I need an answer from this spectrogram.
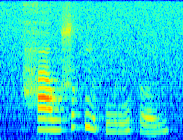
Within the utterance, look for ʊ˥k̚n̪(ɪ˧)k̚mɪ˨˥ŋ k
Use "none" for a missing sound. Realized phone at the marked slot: ɪ˨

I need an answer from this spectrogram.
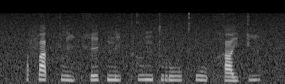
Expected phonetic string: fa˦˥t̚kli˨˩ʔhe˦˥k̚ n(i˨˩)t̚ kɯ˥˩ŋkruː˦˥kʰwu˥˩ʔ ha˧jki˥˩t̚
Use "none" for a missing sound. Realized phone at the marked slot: i˨˩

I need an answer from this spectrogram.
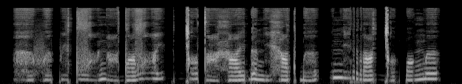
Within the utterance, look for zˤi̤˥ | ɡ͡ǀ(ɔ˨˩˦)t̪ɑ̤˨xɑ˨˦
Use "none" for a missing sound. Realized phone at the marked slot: ɔ˥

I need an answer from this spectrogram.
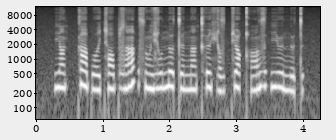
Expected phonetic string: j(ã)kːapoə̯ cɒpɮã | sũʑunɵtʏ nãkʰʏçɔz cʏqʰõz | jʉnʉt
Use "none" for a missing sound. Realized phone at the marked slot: ã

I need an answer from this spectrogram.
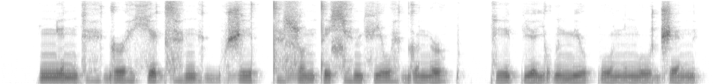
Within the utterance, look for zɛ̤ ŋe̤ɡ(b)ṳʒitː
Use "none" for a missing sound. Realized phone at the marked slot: b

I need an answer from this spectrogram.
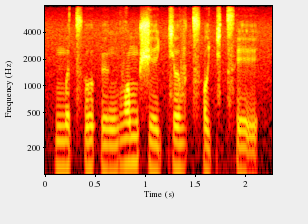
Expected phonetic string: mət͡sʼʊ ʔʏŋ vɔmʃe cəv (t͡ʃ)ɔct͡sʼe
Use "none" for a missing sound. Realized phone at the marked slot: t͡sʼ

